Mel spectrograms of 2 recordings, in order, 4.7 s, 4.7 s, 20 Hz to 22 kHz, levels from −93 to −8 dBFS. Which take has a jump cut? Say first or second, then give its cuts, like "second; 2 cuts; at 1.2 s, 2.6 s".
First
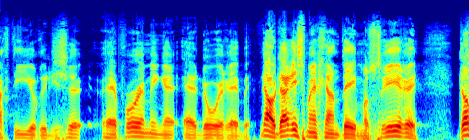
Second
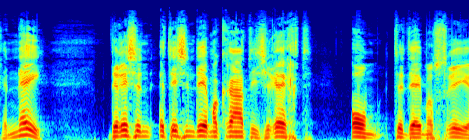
first; 1 cut; at 2.6 s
